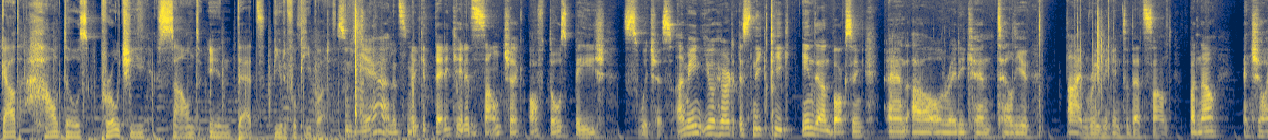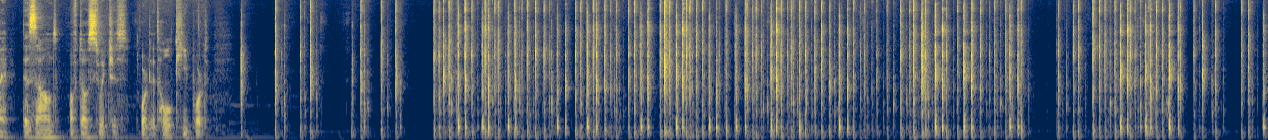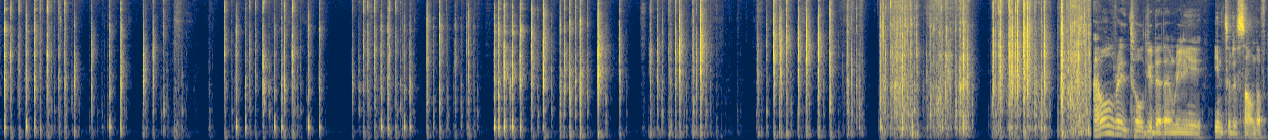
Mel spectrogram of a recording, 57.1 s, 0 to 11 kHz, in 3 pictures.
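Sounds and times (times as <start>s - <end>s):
keyboard typing: 4.1s - 7.4s, 11.0s - 12.8s, 13.5s - 16.8s, 22.6s - 48.8s, 49.4s - 54.4s.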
